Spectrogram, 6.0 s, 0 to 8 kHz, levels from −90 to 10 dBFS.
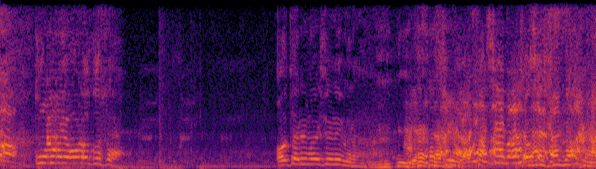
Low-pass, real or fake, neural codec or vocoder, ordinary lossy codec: none; fake; codec, 16 kHz, 8 kbps, FunCodec, trained on Chinese and English, 25 frames a second; none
